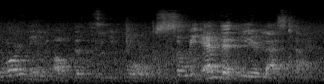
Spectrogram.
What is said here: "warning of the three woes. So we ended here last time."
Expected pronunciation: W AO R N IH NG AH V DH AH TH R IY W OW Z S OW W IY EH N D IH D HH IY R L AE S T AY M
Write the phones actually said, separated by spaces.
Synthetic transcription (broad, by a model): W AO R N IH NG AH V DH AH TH IY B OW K S OW W IY EH N D IH D HH IY R L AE S T AY M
